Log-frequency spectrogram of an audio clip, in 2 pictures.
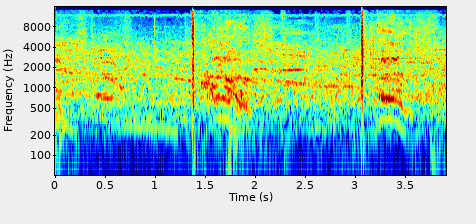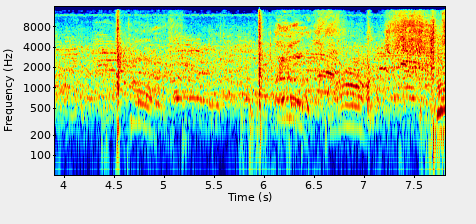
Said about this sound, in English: Broke that chair over. Broke that chair over Ambrose.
